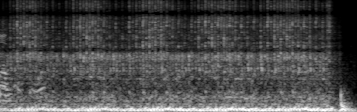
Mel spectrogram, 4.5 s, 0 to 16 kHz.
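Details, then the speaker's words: 40 hp Nanni diesel in wooden sailboat, first run after install with remote oil and fuel filters: steady even low rumble, no knocks or misses, 60 psi oil pressure afterwards; normal running. "That sounded great. Yes, it did. Woohoo! Fred! Oh, yeah. Yes, it did. Sounded very good."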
